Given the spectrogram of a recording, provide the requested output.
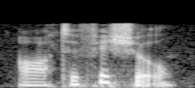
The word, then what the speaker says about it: artificial: So what we see is that the stress is on the latter part of the word, that mark in the centre showing us that official is the stronger part of the word.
